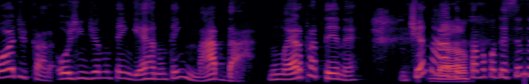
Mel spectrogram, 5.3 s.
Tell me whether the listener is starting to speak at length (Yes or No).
No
